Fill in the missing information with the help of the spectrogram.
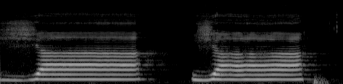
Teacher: اور یا کا مخرج کیا ہے وسط زبان اور اوپر کا تالو. وسط زبان اور اوپر کا تالو.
